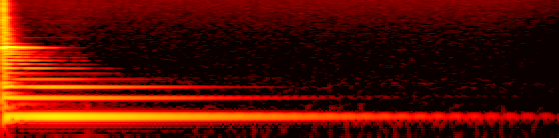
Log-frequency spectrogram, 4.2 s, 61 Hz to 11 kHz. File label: OUD C#2 -R; E-MU Producer Series Vol. 7 – Old World Instruments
